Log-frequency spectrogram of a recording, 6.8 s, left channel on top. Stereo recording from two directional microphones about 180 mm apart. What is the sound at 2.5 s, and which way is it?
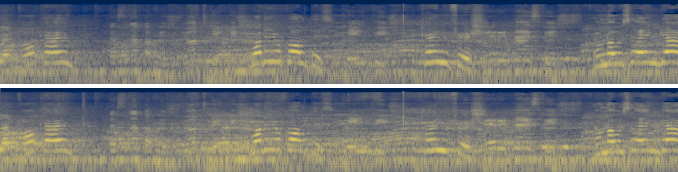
Speech, 30° left (ahead or behind).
